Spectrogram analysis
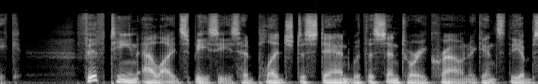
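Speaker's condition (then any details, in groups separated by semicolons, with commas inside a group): No condition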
